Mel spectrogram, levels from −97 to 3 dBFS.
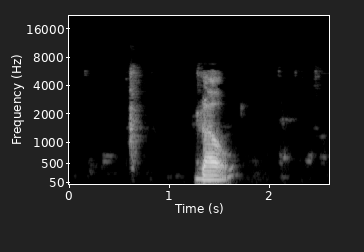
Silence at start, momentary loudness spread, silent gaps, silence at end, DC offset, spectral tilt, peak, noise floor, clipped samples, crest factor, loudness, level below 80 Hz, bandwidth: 0.6 s; 20 LU; 0.93-0.97 s, 1.17-1.22 s; 0.95 s; under 0.1%; -7.5 dB/octave; -2 dBFS; -64 dBFS; under 0.1%; 24 dB; -20 LUFS; -56 dBFS; 6.6 kHz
